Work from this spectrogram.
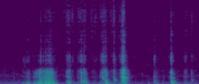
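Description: A wooden stylus scratches the black coating off a flat, solid scratch-art paper card. About eight short, soft rasping strokes are heard, starting with a longer scrape and followed by quicker, dry scratches with a papery, mid-range texture.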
